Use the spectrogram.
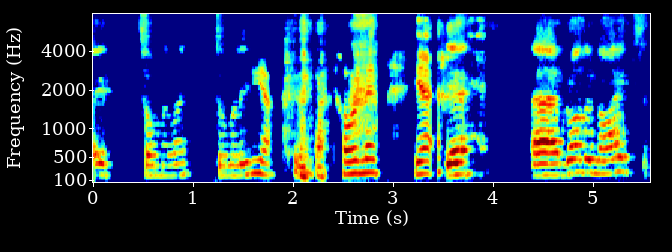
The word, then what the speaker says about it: tourmaline: Tourmaline.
